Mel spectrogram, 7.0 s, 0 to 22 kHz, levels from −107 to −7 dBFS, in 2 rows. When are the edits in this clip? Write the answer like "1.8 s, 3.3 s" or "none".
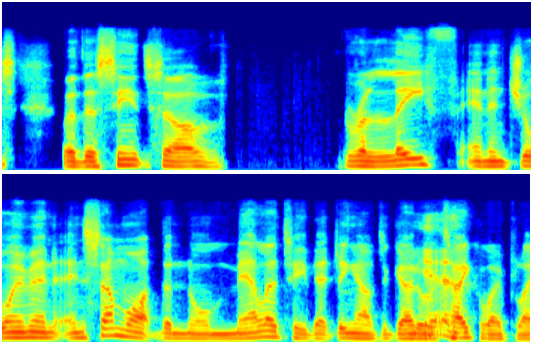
5.7 s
